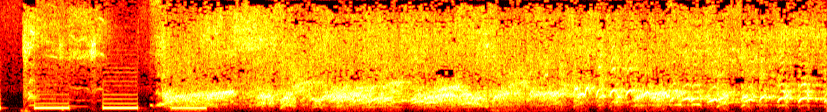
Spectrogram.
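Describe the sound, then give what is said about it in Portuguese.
Three short, evenly spaced telephone beeps of a busy tone after a phone call is hung up sound at the start, then give way to a continuous rough, noisy bleating-like din. “Ah, ó, essa história de cabeção, eu vou desligar esse telefone agora mesmo, porque cabeção é sua mãe e a sua família.”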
